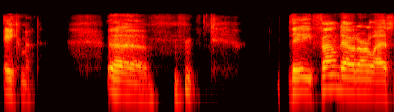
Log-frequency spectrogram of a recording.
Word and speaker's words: Aikman: And I pronounced it Eichmann. Huh? I always pronounced it Eichmann. No, it's pronounced Aikman.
